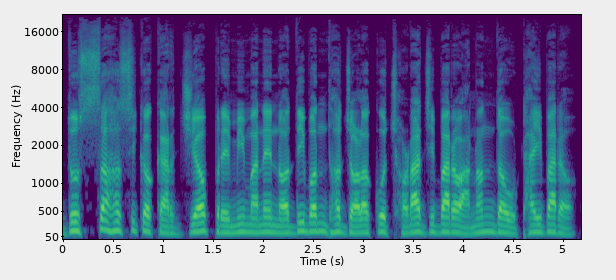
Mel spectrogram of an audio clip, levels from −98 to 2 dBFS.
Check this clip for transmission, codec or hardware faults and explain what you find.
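Nothing stood out on listening to this speech recording.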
